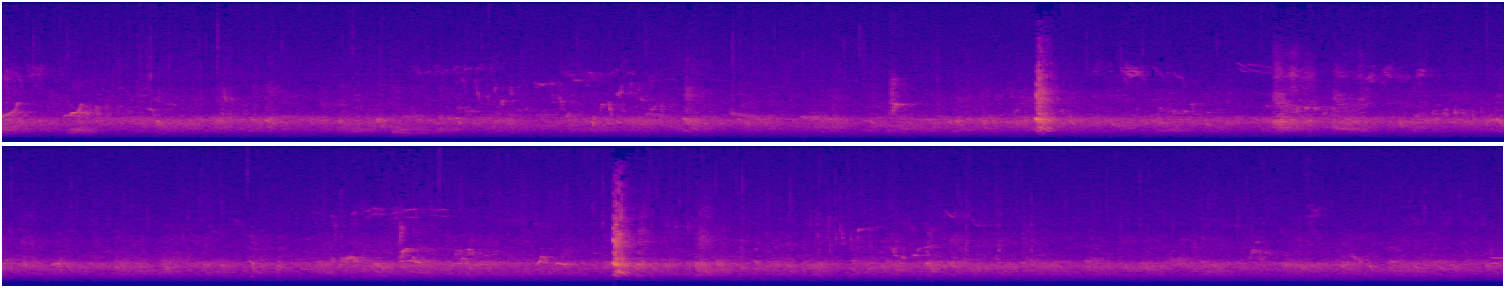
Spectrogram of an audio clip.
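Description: Steady rain hiss with small birds chirping and calling throughout. Two loud sharp clicks stand out, about a third and two thirds of the way through.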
